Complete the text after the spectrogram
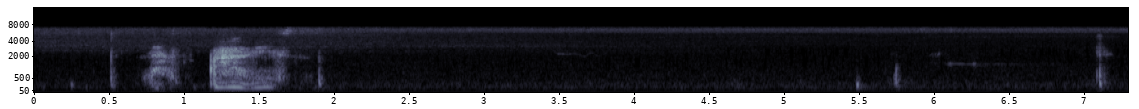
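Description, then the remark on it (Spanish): Morning ambience in a park with many trees, with a steady, high-pitched insect drone running throughout, a couple of brief breathy, whisper-like bursts near the start, and a few faint scattered clicks. “Les saludo esta mañana desde un lugar favorito como lo es el parque donde hay muchos árboles, donde solo se escucha”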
